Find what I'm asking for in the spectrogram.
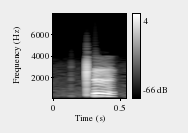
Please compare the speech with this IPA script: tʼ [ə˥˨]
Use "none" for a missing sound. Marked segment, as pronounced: ə˥˨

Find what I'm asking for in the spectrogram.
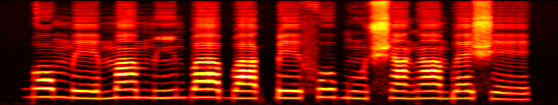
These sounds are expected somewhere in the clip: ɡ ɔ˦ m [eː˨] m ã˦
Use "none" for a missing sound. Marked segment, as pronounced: eː˨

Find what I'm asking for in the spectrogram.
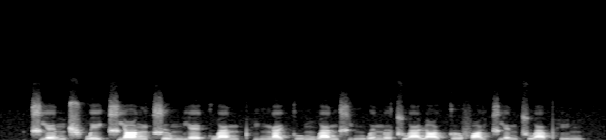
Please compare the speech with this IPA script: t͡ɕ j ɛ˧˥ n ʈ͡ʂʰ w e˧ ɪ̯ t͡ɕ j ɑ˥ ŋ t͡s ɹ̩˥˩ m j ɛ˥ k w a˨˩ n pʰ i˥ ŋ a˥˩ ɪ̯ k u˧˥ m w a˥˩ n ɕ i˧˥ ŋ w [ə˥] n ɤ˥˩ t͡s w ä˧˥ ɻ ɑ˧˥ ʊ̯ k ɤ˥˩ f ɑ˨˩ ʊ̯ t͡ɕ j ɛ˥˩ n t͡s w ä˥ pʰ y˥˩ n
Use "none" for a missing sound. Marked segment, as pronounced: ə˥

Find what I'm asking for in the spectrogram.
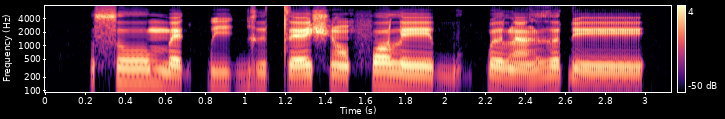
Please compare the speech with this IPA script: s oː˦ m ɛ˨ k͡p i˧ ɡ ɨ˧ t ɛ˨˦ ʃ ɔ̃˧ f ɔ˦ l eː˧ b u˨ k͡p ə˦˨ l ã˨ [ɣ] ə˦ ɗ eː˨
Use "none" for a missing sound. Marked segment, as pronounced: ɣ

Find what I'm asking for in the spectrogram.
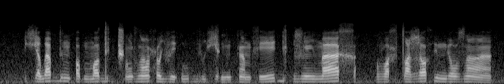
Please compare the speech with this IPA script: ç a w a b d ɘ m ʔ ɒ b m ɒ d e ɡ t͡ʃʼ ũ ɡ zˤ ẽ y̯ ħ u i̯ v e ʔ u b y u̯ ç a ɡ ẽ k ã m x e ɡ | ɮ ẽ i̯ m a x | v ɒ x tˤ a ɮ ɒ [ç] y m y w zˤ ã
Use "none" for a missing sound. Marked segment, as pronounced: x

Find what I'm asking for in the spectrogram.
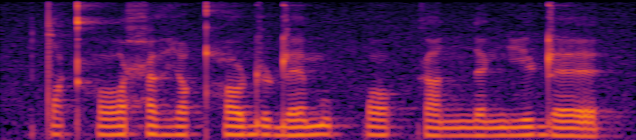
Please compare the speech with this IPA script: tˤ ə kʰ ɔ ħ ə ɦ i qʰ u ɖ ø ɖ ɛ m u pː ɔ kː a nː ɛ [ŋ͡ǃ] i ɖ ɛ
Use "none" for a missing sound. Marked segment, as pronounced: ŋ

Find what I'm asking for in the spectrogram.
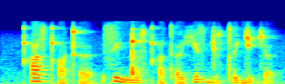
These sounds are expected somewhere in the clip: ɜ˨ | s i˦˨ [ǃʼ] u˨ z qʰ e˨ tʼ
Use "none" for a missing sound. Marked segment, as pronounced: ŋ͡ǃ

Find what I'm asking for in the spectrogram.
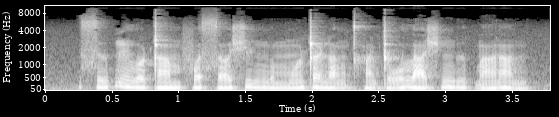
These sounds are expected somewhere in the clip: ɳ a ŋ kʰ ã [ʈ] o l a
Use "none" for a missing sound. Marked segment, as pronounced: ʈ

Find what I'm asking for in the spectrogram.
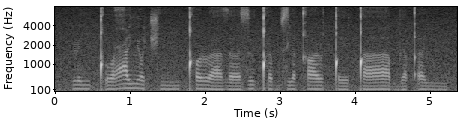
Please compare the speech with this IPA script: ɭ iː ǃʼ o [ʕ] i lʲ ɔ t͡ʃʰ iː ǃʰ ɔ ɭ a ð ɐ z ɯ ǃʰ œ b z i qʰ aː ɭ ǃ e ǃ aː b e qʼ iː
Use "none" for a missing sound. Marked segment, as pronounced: ʕ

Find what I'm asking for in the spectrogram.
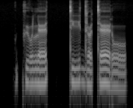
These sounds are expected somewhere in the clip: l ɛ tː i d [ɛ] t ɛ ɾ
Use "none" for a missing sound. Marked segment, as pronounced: œ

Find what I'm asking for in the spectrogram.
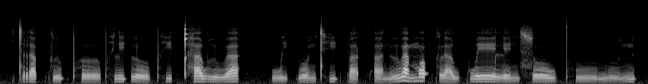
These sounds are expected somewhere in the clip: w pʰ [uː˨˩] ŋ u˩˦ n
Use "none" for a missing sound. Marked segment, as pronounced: uː˨˩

